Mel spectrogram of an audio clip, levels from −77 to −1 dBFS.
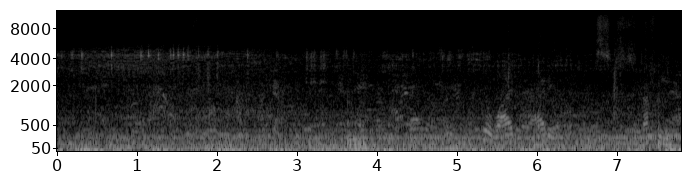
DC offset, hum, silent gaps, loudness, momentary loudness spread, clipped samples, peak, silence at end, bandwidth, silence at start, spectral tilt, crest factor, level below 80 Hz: under 0.1%; none; none; -44 LUFS; 4 LU; under 0.1%; -26 dBFS; 0 s; 11.5 kHz; 0 s; -6 dB/octave; 14 dB; -46 dBFS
